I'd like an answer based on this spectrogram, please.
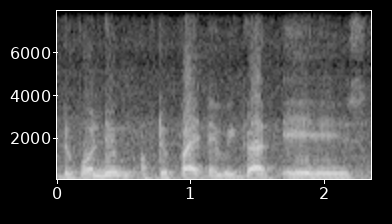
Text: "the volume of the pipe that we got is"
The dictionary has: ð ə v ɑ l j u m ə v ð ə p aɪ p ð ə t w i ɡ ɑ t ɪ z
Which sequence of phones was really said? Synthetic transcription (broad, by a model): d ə v ɑ l j u m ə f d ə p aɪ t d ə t w i ɡ ɑ t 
